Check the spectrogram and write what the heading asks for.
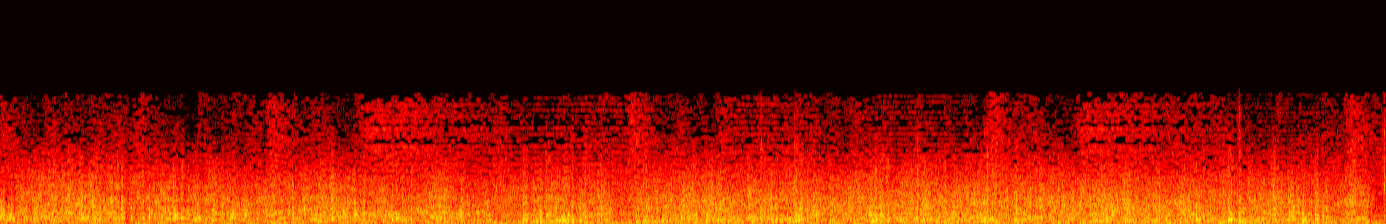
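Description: A steady, rumbling din of distant explosions and weapons fire from a live-fire military exercise, many small cracks and booms running together rather than separate blasts.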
